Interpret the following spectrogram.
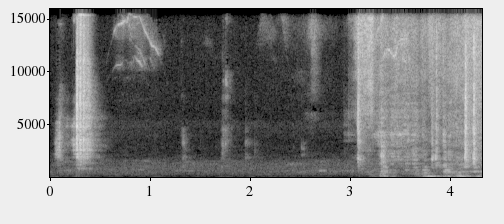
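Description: Corded electric drill driving a screw through a wooden runner strip into the cabinet side, starting about three seconds in and running on. A short, loud sharp noise comes just after the start.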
